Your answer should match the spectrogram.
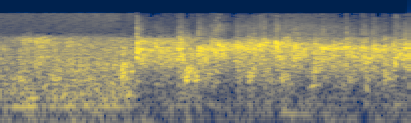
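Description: Members of the press give a sustained ovation to two professional handball players announcing their retirement, a dense, steady wash of many hands clapping at an even, loud level for the whole stretch, with no voices standing out.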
